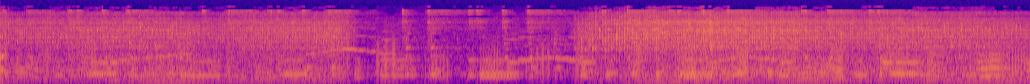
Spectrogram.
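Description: Background score music: a melody of held notes over a steady low part. The low part drops out for a couple of seconds midway, then returns.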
